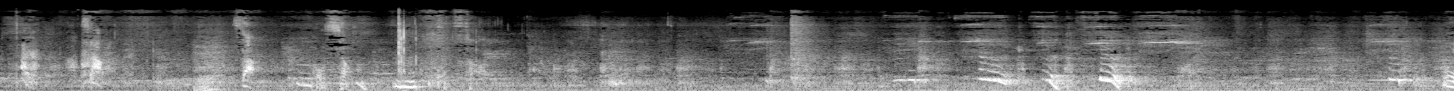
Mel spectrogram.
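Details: Alaskan Malamute Tonka chats with everyone at the vet's office, limp gone. A string of whiny, sliding yips and moans, many dropping in pitch, some short and abrupt, interleaved with people talking and laughing.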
